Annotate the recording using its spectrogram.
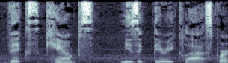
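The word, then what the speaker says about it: Vix: Vic's is spelled V-I-X.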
